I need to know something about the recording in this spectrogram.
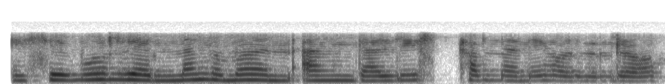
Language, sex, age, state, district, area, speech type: Bodo, female, 18-30, Assam, Udalguri, rural, conversation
